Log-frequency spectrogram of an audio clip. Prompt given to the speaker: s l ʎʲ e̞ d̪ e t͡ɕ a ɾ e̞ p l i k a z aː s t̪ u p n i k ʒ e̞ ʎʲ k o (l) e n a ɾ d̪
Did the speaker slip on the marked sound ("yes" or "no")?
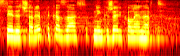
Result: no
